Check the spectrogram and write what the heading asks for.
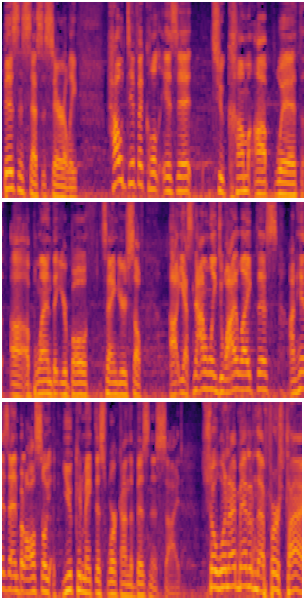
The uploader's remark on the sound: It all started at Blend Bar Cigar with a special VIP event. Recorded live at Blend Bar Cigar in Indianapolis, IN.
